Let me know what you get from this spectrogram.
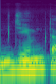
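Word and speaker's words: ج: এগুলো সব ইয়া জিম জিমটা আপনারা পড়বেন শক্ত করে জিম জিম জিম জিম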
